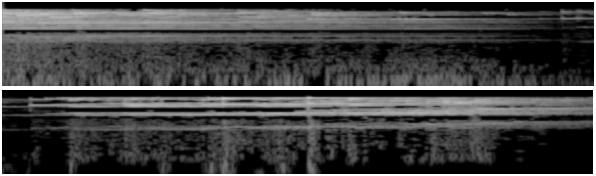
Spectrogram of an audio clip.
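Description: High, tinkling chime shimmer in two swells. The first fades away over about four seconds; the second begins about four and a half seconds in and fades out near the end.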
